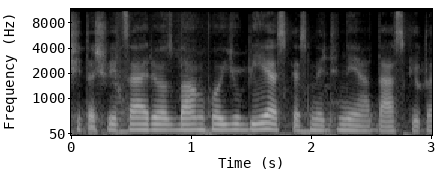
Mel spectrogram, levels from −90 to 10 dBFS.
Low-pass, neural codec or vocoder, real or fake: 10.8 kHz; autoencoder, 48 kHz, 32 numbers a frame, DAC-VAE, trained on Japanese speech; fake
